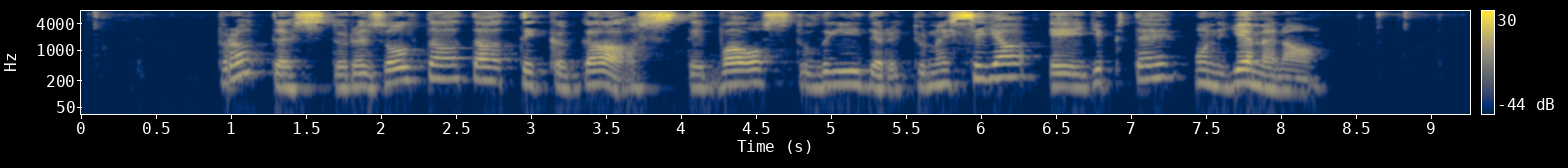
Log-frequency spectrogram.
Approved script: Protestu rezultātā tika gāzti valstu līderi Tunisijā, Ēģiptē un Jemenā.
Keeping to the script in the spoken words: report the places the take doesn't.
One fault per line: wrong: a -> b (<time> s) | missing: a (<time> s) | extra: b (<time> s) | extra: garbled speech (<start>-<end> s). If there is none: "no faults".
no faults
